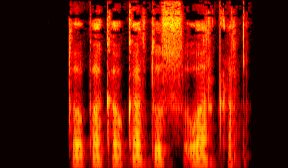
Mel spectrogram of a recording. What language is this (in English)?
Pashto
